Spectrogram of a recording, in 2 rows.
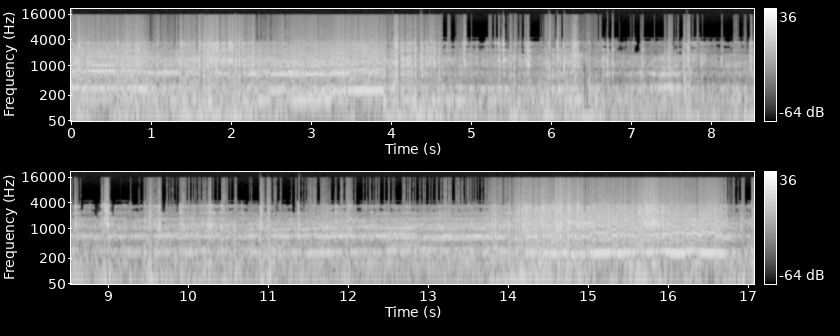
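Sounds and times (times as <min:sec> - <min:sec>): electric motor whine: 0:00.0 - 0:06.2, 0:06.8 - 0:17.0
bike knocking and rattling: 0:00.0 - 0:12.0
tyres rushing on snow: 0:00.0 - 0:17.0
wind: 0:00.0 - 0:17.0.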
